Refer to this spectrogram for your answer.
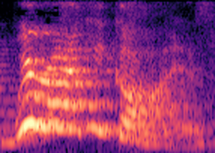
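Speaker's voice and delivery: high, loud demand down the phone; exasperated call. Retold or imitated. Locked-in girlfriend phoning the boys, loud and exasperated. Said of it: "I was like".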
